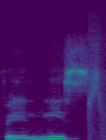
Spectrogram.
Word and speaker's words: feliz: Aquí yo observo, divido en sílaba y digo feliz. Aquí yo elevo la voz, entonces allí recae mi acento. Ahí está el acento.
